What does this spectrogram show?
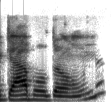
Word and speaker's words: Gabaldon: called Outlander by Diana gabone uh she always said that her name rhymes with stone uh but it's the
